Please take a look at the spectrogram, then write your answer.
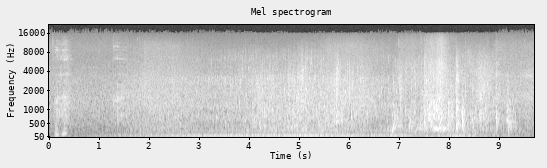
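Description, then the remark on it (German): A small boat moves steadily through water, pulling up alongside a cutter by its ladder, with a low rumbling drone beneath continuous swishing and lapping. Splashes grow louder near the end. No one speaks. “Fahr ganz dicht dran. Ja. Da ist eine Leiter, über die wir dann an Bord können.”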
